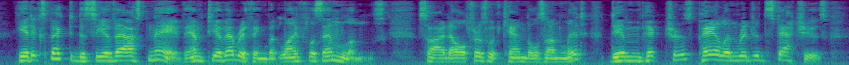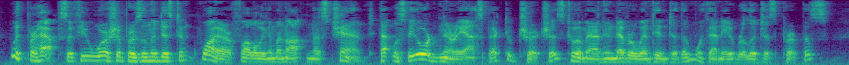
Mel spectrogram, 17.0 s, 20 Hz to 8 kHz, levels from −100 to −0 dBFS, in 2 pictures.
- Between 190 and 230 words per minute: Yes, average, 195 wpm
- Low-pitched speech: No, medium, 145 Hz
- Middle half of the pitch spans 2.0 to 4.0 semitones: No, average, 5.3 semitones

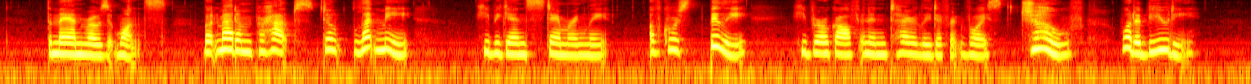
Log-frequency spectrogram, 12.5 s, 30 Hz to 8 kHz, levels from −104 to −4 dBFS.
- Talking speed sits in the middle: Yes, average, 150 wpm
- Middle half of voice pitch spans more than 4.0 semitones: No, average, 3.5 semitones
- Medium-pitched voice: No, high, 235 Hz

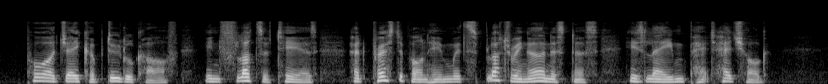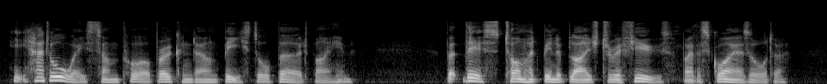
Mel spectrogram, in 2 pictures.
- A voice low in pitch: Yes, low, 115 Hz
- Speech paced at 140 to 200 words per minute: Yes, average, 155 wpm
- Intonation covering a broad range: No, average, 4.0 semitones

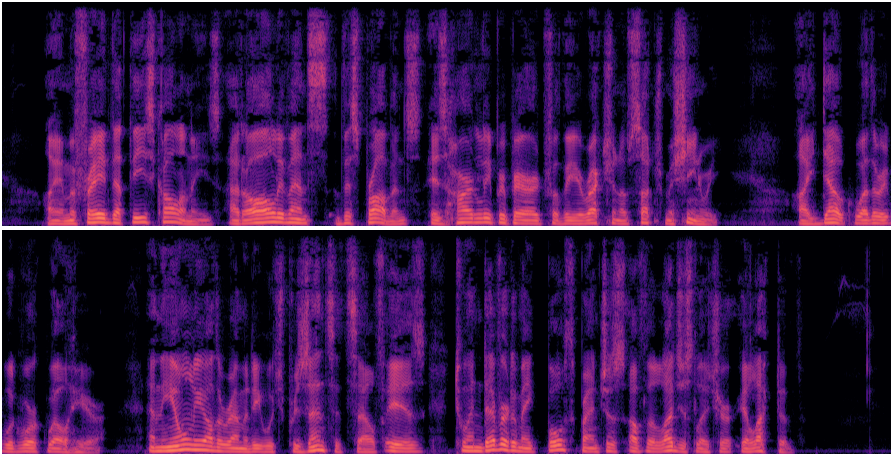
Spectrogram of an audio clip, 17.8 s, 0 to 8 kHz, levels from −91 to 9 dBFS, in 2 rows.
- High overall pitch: No, low, 115 Hz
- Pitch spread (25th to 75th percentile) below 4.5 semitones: No, average, 4.9 semitones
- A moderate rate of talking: Yes, average, 160 wpm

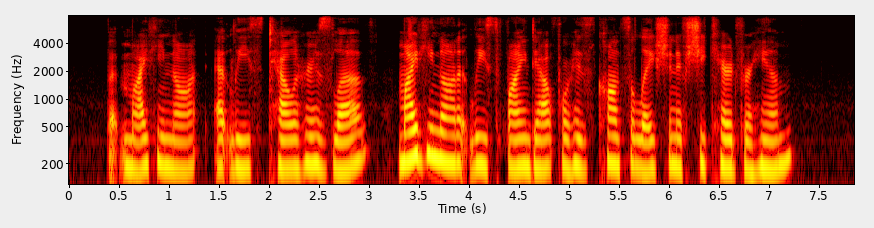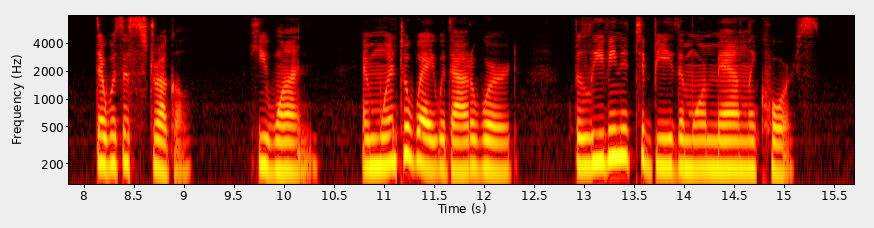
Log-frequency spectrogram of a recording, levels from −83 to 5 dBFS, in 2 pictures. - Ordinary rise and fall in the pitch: No, narrow, 2.0 semitones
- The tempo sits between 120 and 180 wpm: Yes, average, 170 wpm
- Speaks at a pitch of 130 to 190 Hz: Yes, medium, 185 Hz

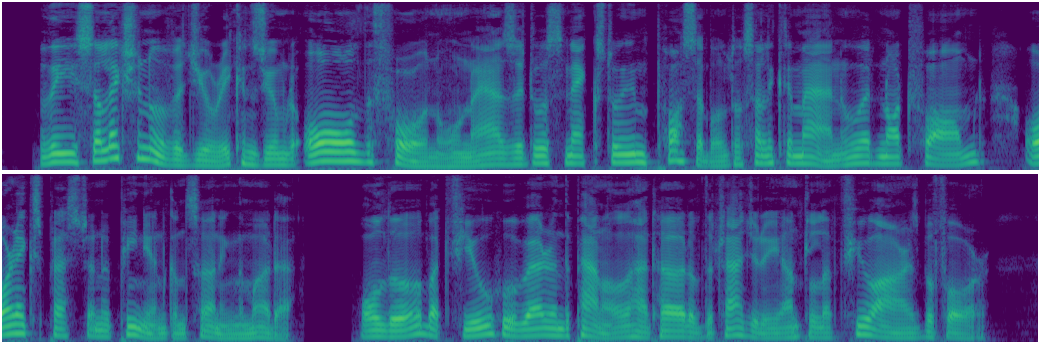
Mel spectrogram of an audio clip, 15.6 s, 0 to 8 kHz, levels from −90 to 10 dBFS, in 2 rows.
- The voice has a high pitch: No, low, 110 Hz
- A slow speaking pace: No, average, 185 wpm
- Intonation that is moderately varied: No, wide, 7.0 semitones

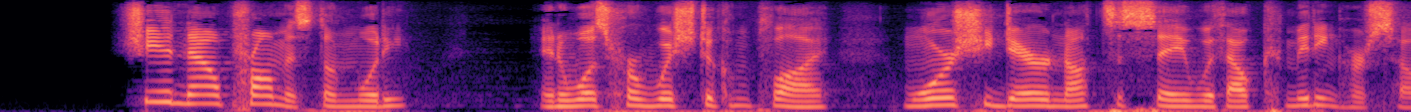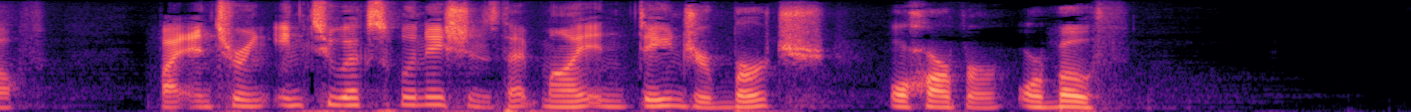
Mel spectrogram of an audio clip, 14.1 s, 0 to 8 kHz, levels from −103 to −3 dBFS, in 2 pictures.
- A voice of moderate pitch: Yes, medium, 170 Hz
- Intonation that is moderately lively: Yes, average, 3.4 semitones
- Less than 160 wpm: Yes, slow, 135 wpm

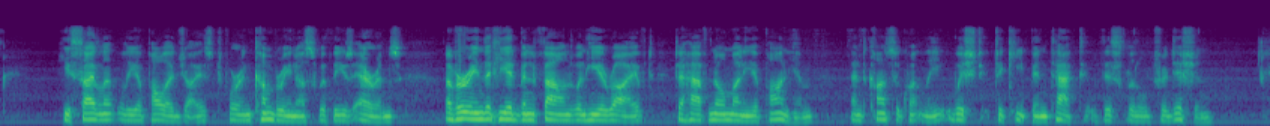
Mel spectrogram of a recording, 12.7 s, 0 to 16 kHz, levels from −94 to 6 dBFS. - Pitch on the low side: Yes, low, 125 Hz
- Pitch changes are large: No, average, 3.6 semitones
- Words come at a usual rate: Yes, average, 155 wpm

